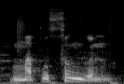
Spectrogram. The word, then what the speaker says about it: Mapuzungun: Siempre, mira, lo practiqué para pronunciarlo bien y no me va a salir. Mapudungun, así es. Mapudungun o Mapuzungun.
